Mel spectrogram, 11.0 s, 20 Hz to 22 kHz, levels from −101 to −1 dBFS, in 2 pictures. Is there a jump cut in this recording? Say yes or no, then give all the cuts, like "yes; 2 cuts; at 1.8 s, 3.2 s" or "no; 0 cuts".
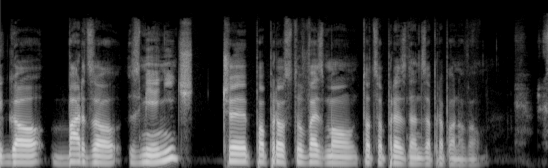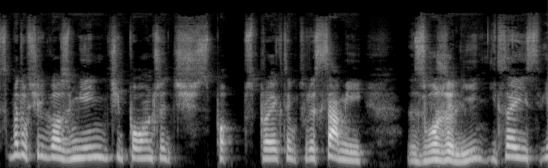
yes; 1 cut; at 1.2 s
